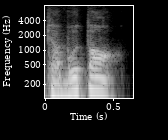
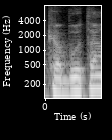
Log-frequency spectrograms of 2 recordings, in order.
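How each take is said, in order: First: The final vowel is strongly nasalized and opened. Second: The final vowel has standard, light nasalization. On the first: This is how locals say it. "on dit cabotant" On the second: This is not how locals say it. "on ne dit pas cabotin"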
